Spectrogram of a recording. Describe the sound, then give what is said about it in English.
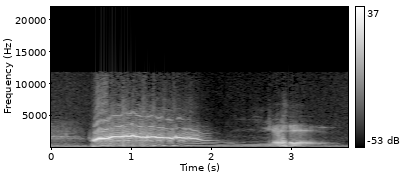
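Mel Blanc imitates an English horse whinny with his voice: a loud, high, strained cry that holds and then slides downward for over a second, followed by a brief, rougher second burst. “So I didn't say anything, and I waited till it came to that spot, and I did an English horse whinny that sounded like this.”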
